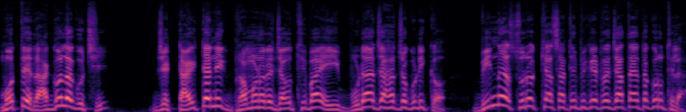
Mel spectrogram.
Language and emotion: Odia, angry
